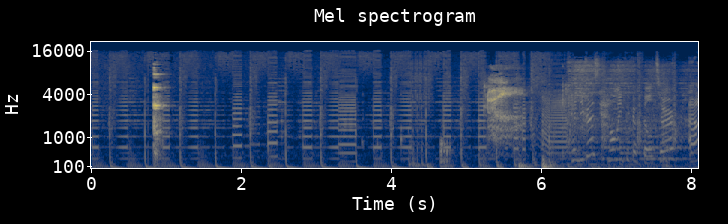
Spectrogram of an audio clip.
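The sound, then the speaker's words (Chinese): A single sharp, bright clink of glasses knocking together in a toast, ringing briefly above a dense, steady background of voices and tonal sound, with a few rustling clatters later on. “嗯，好嘛，讨厌，来干杯！”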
